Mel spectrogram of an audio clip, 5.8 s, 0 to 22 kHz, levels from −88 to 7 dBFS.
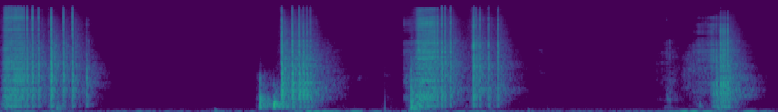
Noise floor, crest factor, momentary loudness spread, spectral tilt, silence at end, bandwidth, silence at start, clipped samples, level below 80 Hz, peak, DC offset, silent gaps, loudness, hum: -68 dBFS; 32 dB; 14 LU; -1.5 dB/octave; 0.05 s; 17 kHz; 0 s; under 0.1%; -64 dBFS; -10 dBFS; under 0.1%; none; -38 LUFS; none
